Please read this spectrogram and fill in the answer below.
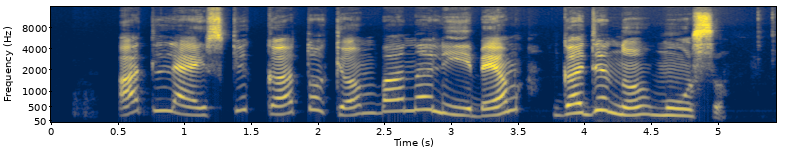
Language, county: Lithuanian, Kaunas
